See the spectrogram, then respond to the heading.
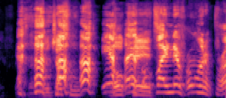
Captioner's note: laughter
